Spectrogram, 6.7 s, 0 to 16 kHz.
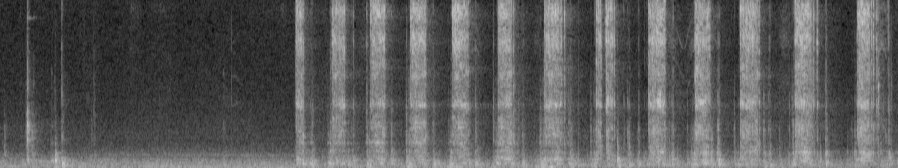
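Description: A hand ratchet clicks rapidly in repeated short bursts while tightening bolts on a Toyota HiLux N80 side mirror mount, close and clear with no talking.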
